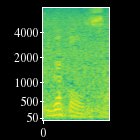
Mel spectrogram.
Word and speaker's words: riffles: It's pronounced Riffles with 2 F's. So the water ripples over the rocks.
